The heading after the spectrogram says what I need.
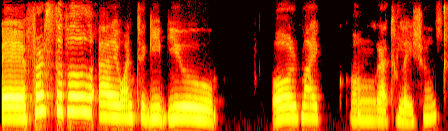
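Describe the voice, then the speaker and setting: A woman's voice: fairly high pitch, slow, mellow, no echo, lo-fi sound. A woman from Chile with a Chilean Spanish accent, a native Spanish speaker asking a question hesitantly in English. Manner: hesitant, searching for English words. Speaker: webinar participant.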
